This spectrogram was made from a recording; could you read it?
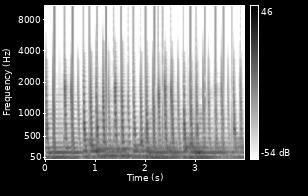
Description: Rhythmic Dub Ab 120.wav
